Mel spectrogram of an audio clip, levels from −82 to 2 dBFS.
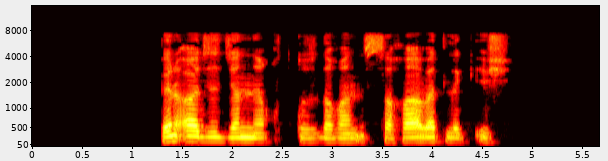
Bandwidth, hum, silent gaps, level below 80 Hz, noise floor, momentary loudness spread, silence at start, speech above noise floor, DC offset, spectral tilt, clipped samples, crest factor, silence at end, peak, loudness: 7.8 kHz; none; none; -68 dBFS; under -90 dBFS; 12 LU; 1.3 s; over 72 dB; under 0.1%; -4 dB/octave; under 0.1%; 20 dB; 0.9 s; 0 dBFS; -18 LUFS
